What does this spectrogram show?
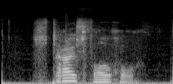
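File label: "struisvogel", Dutch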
